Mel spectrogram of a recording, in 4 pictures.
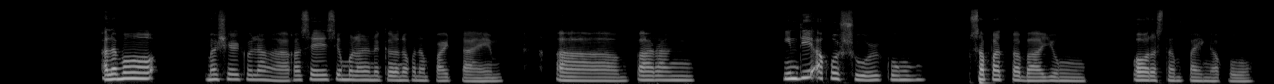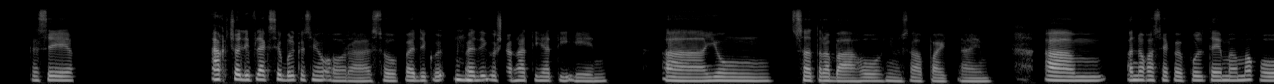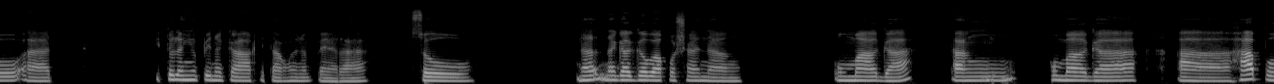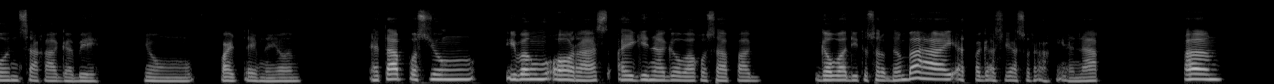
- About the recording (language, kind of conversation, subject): Filipino, advice, Paano ko mababalanse ang trabaho at oras ng pahinga?
- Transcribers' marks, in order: none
